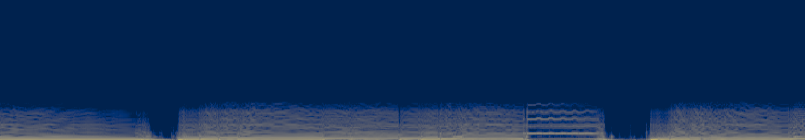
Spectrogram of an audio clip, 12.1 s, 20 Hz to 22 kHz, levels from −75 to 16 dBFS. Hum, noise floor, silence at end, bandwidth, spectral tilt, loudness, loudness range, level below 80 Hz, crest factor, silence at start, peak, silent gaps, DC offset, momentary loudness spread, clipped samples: none; -44 dBFS; 0 s; 6 kHz; -9.5 dB/octave; -22 LUFS; 3 LU; -52 dBFS; 18 dB; 0 s; -4 dBFS; none; under 0.1%; 7 LU; under 0.1%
